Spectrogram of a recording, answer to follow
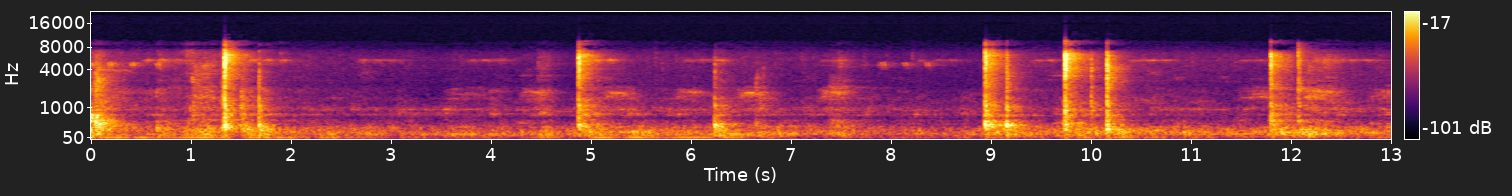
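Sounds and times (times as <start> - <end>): sharp clicks: 1.3 - 2.0, 4.9 - 5.3, 9.0 - 10.5, 11.8 - 12.4.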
